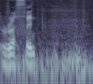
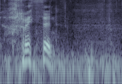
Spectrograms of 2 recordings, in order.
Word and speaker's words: Ruthin: Some people call it Ruthin, but its correct pronunciation is Rhythin.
